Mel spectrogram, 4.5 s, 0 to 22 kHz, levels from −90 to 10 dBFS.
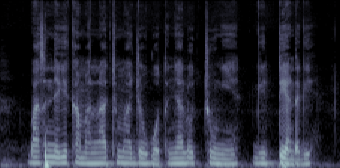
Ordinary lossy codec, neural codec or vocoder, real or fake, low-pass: none; none; real; none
